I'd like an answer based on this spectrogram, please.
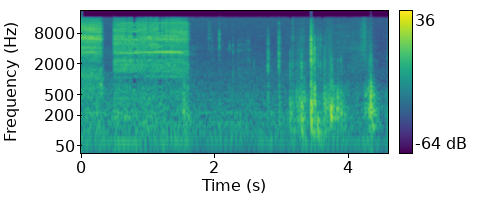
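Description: Cordless drill-driver running, backing out the screws that hold down the plastic shroud of a rooftop RV heat pump: steady whirring that breaks off briefly and then stops about a second and a half in. Later come a few knocks and clatters as the plastic shroud is handled and lifted off.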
